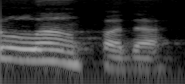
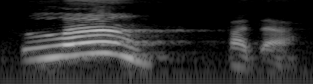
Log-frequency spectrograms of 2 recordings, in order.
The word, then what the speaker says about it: lâmpada: Olha só, a palavra lâmpada. Lâmpada. Lâmpada. O lã é mais forte, né? É pronunciado com maior intensidade.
